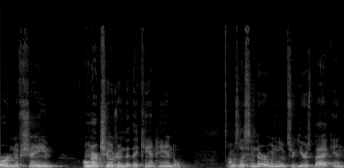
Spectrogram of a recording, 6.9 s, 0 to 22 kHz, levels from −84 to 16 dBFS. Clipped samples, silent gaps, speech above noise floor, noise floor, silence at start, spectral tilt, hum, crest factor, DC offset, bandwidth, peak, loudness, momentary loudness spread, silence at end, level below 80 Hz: under 0.1%; none; 40 dB; -63 dBFS; 0 s; -7.5 dB/octave; none; 18 dB; under 0.1%; 13 kHz; -6 dBFS; -23 LUFS; 11 LU; 0 s; -62 dBFS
